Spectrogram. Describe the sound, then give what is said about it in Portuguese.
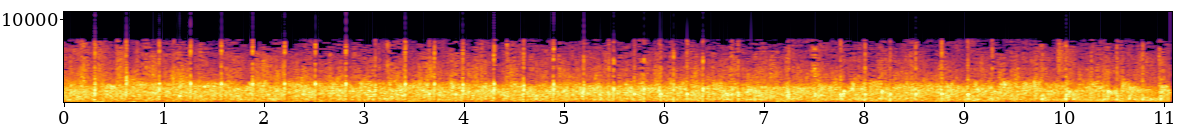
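Steady applause from a crowd of many people at an awards ceremony, a dense, continuous wash of clapping that stays loud and even for the whole stretch without fading or breaking. “dê uma salva de palmas.”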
